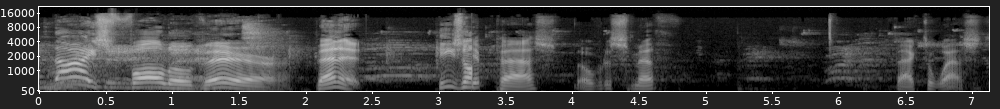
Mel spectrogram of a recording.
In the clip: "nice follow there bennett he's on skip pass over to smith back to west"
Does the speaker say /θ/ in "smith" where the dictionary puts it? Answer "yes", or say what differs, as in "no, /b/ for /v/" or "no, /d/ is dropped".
yes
